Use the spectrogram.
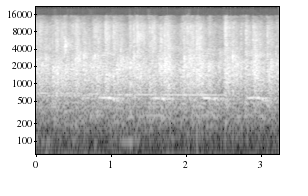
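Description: A church congregation at a Sunday service applauds steadily to acclaim the Lord, a dense, continuous wash of clapping from a full room with a faint sustained tone beneath it.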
